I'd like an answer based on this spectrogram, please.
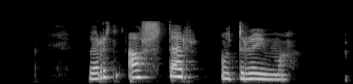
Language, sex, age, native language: Icelandic, female, 10, Icelandic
